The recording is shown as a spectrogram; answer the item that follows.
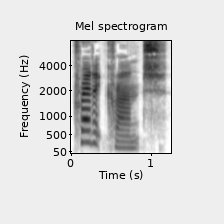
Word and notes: credit crunch: American English

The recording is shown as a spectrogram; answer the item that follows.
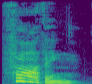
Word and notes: farthing: British English

